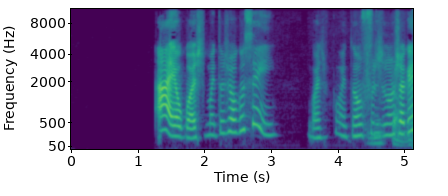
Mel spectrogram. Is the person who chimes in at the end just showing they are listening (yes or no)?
yes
